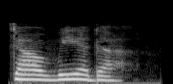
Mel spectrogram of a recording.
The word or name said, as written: Dalriada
